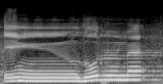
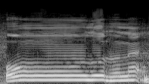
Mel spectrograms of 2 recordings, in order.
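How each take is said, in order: First: The word begins with an i vowel. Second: The word begins with a u vowel. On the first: The speaker calls it wrong. "Enggak boleh inzurna, salah" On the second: The speaker calls it right. "hamzah ... harus di dhamma"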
